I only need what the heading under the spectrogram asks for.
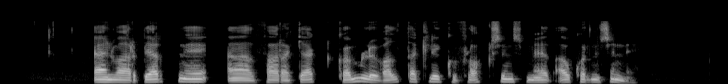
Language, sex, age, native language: Icelandic, male, 50-59, Icelandic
